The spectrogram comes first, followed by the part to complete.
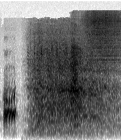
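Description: A brief warbling vocal sound, then a whoosh sound effect for a scene wipe that swells to a peak about a second and a half in and fades away.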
